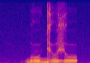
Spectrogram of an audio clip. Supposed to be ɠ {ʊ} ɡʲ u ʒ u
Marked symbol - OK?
no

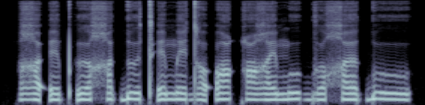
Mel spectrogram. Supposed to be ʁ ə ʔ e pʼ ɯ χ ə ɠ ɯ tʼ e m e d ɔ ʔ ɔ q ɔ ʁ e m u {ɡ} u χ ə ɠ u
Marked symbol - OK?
yes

